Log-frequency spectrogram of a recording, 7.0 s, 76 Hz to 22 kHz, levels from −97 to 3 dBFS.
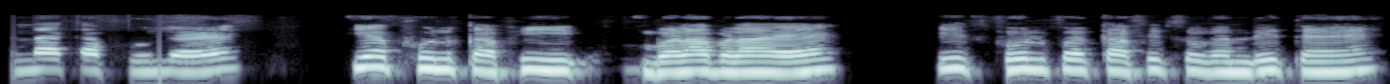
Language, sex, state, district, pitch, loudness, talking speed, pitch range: Hindi, male, Bihar, Supaul, 195 Hz, -15 LUFS, 130 wpm, 180-210 Hz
